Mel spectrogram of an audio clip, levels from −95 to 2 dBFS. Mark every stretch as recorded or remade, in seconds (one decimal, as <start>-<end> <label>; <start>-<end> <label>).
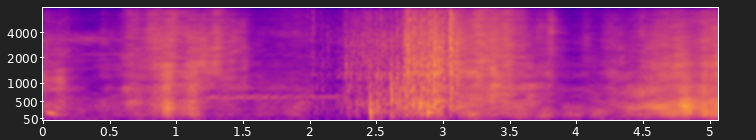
0.0-2.0 remade; 2.0-3.1 recorded; 3.1-5.1 remade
